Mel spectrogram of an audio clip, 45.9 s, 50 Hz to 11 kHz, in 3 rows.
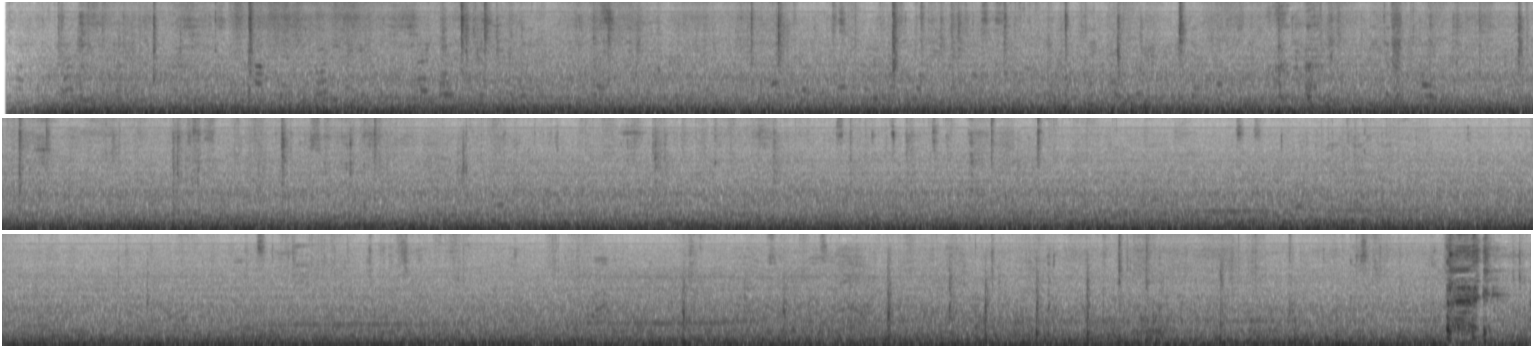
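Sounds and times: train carriage low hum: 0.0s - 45.9s
faint rising train whine: 24.7s - 45.1s.

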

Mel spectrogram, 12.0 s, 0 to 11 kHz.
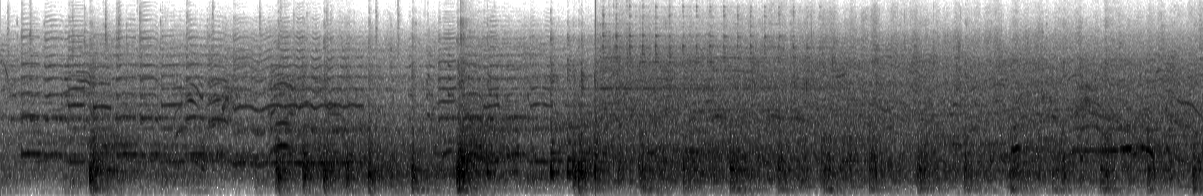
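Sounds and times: stadium crowd roar: 0.0s - 12.0s.

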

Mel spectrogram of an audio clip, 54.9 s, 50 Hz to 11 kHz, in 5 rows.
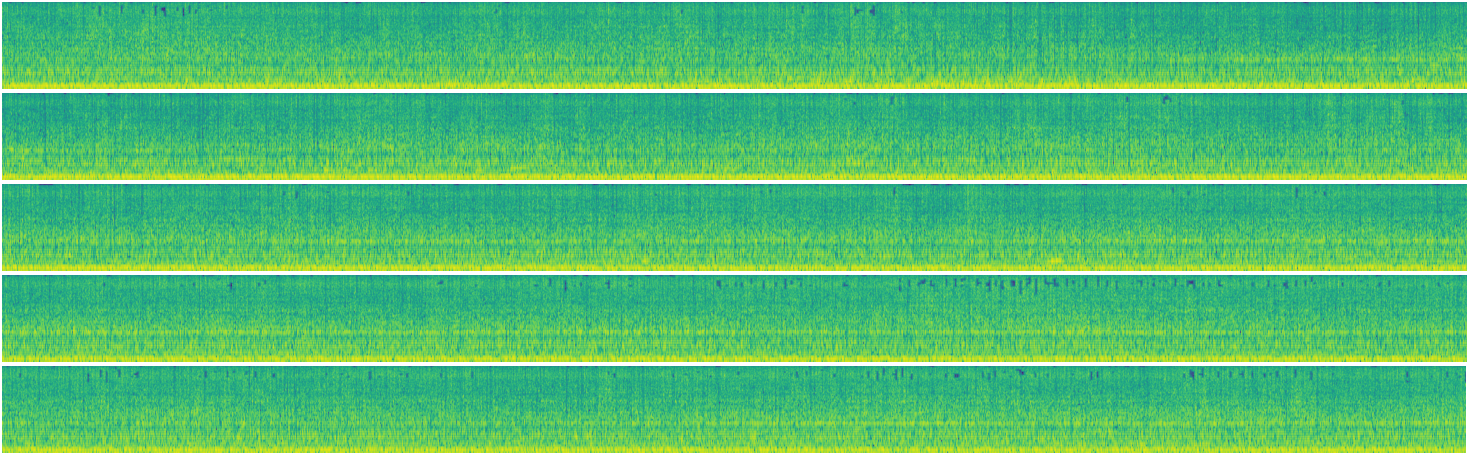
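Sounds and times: radial aircraft engine idling: 0.0s - 54.9s.

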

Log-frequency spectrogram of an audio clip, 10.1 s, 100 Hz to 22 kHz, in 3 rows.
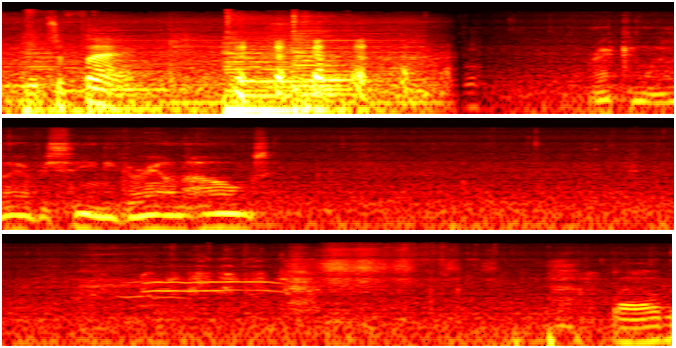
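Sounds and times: high squeaky call: 7.2s - 8.3s.

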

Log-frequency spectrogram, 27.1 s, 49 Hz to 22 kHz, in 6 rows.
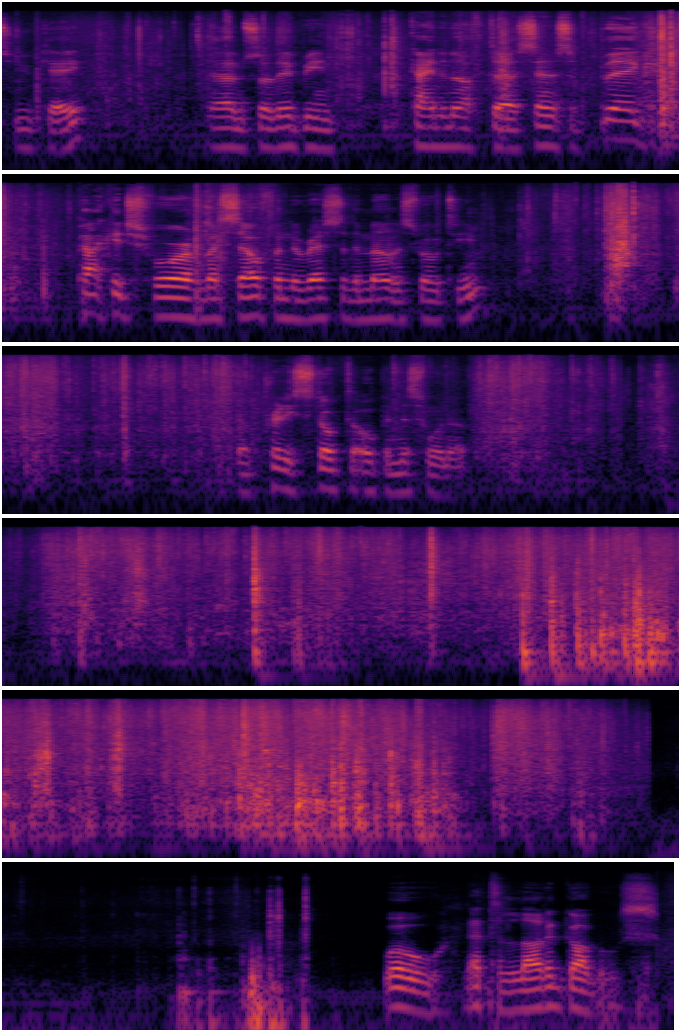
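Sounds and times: plastic bag crinkling and rustling: 0.0s - 6.7s, 7.4s - 22.4s.

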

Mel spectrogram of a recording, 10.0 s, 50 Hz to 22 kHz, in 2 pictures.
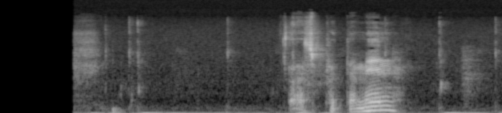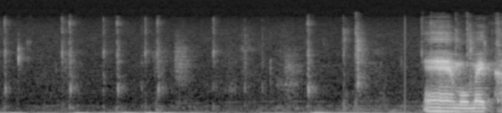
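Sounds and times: faint room noise: 0.8s - 10.0s
soft computer mouse clicks: 1.0s - 1.5s, 4.4s - 8.8s, 9.5s - 9.9s.

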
